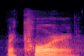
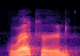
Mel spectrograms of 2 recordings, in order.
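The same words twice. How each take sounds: First: The stress is on the second syllable. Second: The stress is on the first syllable. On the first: It names an action, a verb. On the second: It names a thing, a noun. "a noun"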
